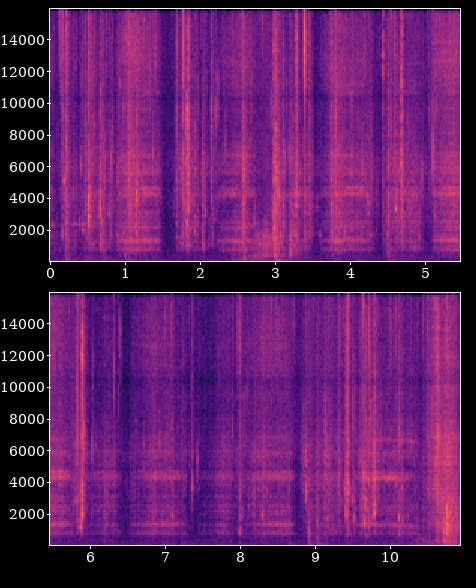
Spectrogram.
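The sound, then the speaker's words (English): A utensil scrapes and clinks around inside a pot in a steady, repetitive rhythm, with wet sloshing of liquid underneath, moderately loud, with no talking, as a thickening mixture with heavy whipping cream is stirred. “Start stirring. Might need a little more splash of some water or something.”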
